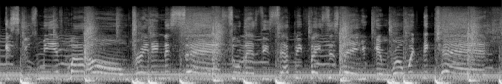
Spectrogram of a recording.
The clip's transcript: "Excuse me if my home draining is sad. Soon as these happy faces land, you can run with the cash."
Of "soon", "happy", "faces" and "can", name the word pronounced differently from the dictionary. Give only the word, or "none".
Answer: none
